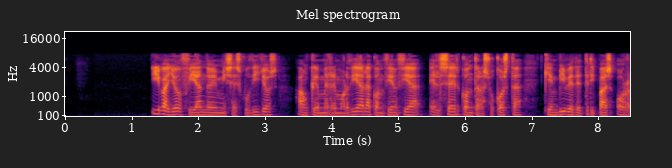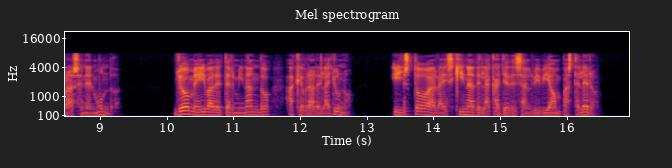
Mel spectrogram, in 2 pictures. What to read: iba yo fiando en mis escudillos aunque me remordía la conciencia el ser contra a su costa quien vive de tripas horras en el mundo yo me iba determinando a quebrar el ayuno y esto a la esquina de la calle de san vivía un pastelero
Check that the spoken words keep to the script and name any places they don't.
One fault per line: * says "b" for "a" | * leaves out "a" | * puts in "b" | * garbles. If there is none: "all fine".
all fine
